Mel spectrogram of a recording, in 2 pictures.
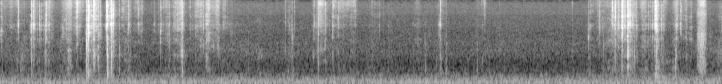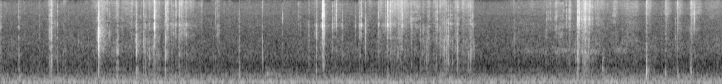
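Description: Close handling noise: irregular bursts of rustling, crinkling and light clicks as objects are moved against the microphone, loudest about a second in and again around eight seconds. Under it a steady low background rumble.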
